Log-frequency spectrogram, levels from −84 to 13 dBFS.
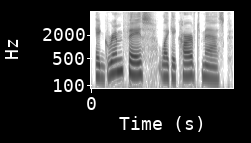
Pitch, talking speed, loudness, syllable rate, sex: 185 Hz, 150 wpm, -20 LUFS, 3.4 syllables/s, female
